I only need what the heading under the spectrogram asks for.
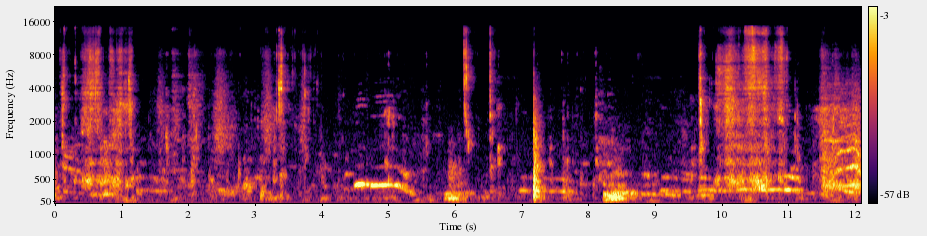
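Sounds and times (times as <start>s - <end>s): person chewing noodles: 1.9s - 6.8s
sharp mouth clicks: 6.1s - 6.8s
wet mouth smacks: 6.1s - 6.8s.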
